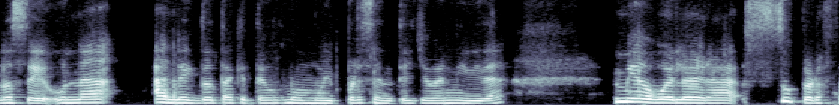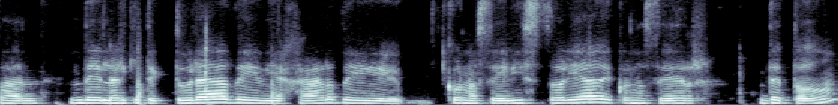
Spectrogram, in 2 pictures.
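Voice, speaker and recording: A woman speaks at a medium pitch and a fairly slow pace, with fairly even intonation and a normal speaking voice. The background is quiet. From Ensenada, Baja California, Mexico. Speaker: architecture student. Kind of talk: casual chat.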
